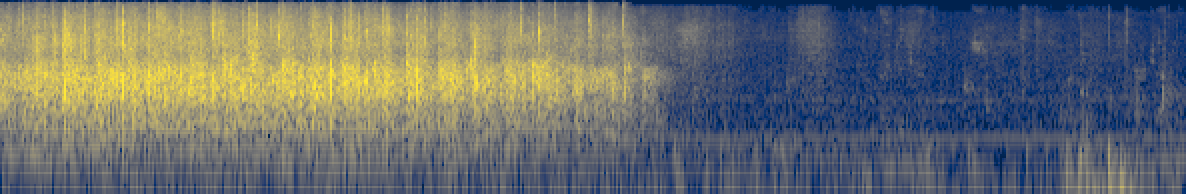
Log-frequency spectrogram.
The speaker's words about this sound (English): David's family had gone up there earlier. President Trump among those applauding David Bellavia.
